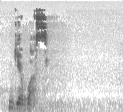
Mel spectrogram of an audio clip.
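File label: wild mint, Tlacochahuaya Zapotec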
